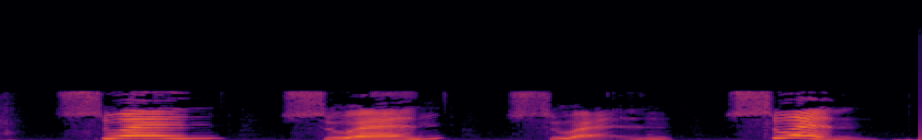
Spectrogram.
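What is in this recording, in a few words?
"sun", Mandarin Chinese pinyin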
